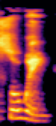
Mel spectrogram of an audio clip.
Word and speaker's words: Samhain: é engraçado porque escreve Samhain, né? S-A-M-H-A-I-N, mas se pronuncia Soen.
